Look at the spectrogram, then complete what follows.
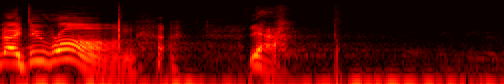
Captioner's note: laughs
